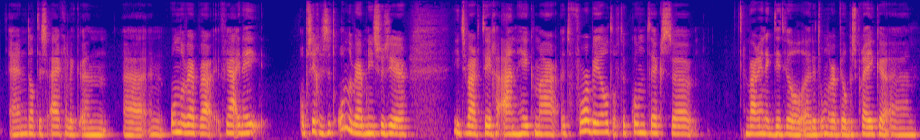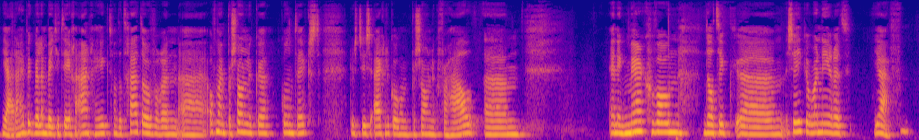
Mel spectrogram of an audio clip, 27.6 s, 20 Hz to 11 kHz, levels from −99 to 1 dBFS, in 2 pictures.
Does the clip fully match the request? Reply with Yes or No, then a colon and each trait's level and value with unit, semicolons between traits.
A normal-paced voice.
Yes: average, 175 wpm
